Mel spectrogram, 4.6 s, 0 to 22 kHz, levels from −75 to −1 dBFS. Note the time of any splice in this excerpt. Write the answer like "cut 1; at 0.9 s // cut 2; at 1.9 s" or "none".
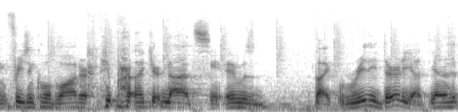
cut 1; at 0.9 s // cut 2; at 2.1 s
